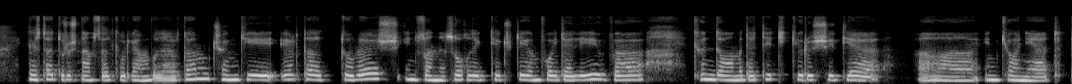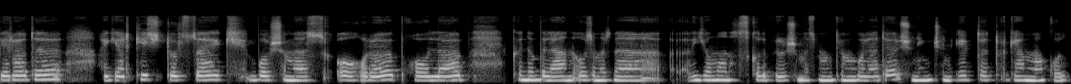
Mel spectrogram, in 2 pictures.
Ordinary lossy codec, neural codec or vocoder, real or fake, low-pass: none; autoencoder, 48 kHz, 32 numbers a frame, DAC-VAE, trained on Japanese speech; fake; 9.9 kHz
